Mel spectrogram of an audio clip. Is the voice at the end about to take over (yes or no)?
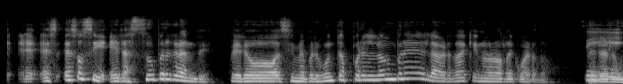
yes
